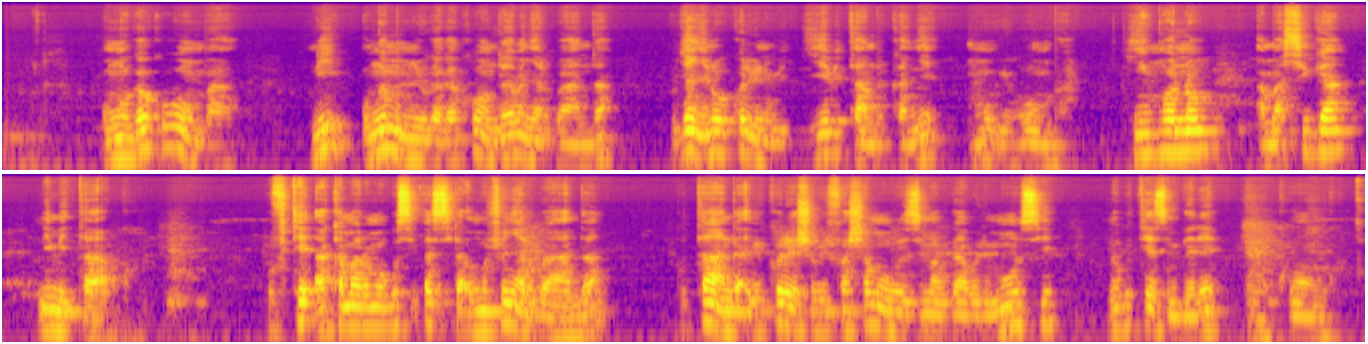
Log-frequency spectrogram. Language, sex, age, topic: Kinyarwanda, male, 36-49, education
